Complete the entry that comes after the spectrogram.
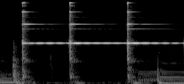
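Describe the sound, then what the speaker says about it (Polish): Small bicycle bell fitted to an e-bike, struck three times in quick succession, each a bright metallic ding with a short ringing tail, close and clear with handling clicks around it. "ten dzwoneczek rowerowy tak trochę nie pasuje tego e-bike'a mi się wydaje"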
